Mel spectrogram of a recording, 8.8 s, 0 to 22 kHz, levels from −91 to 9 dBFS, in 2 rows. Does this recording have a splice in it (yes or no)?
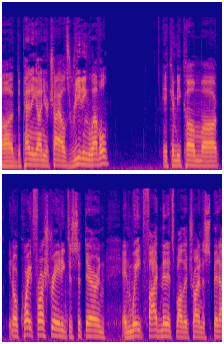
no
